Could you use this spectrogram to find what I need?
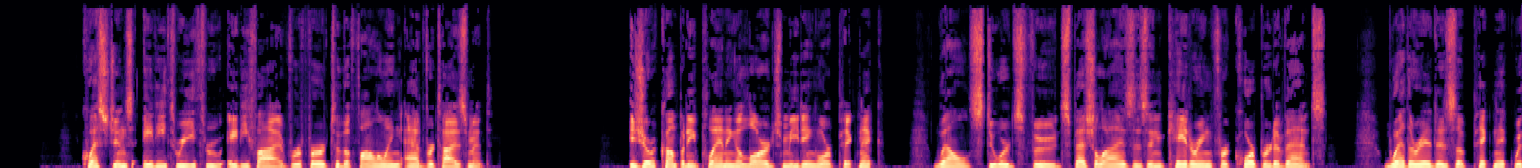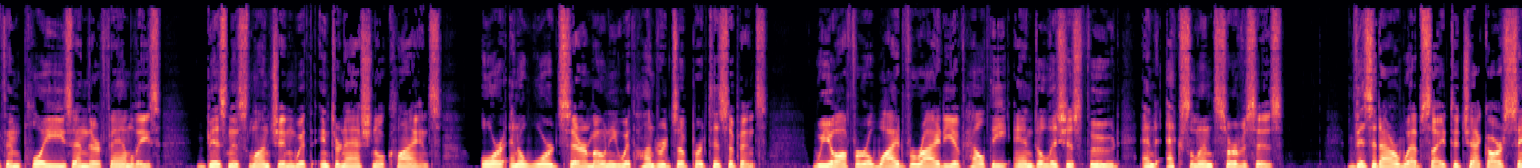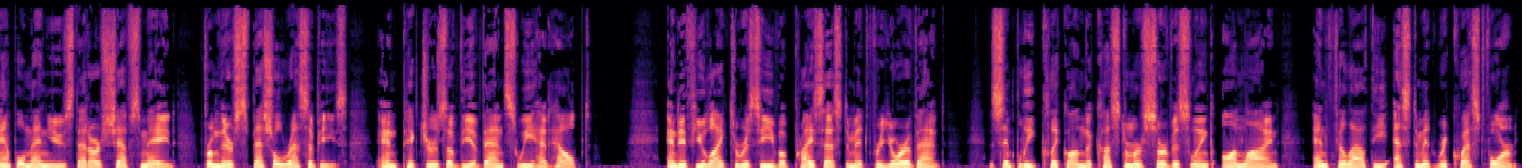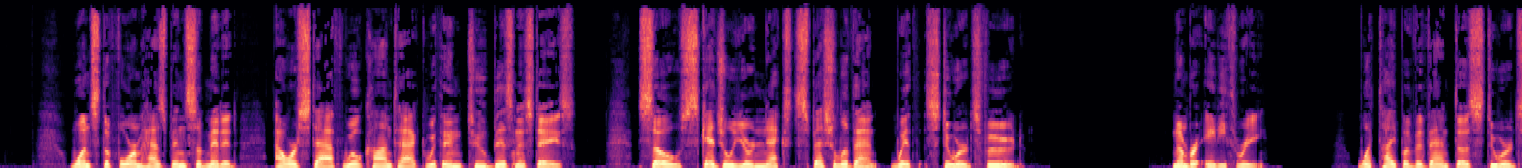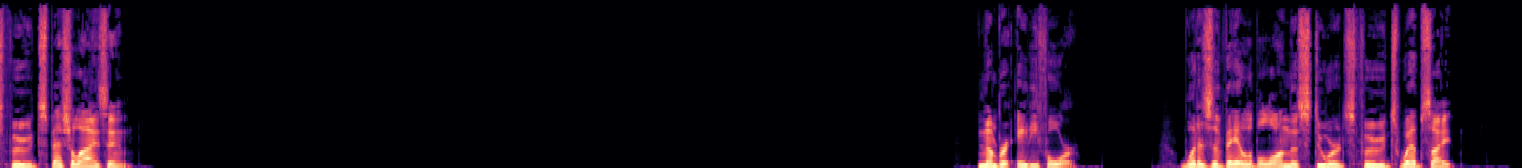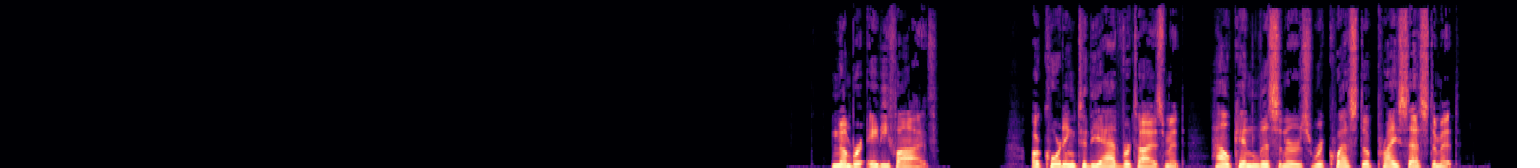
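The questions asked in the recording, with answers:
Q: What type of event does Stewards Food specialize in?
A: Corporate events

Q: What is available on the Stewards Foods website?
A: Sample menus and event pictures

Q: According to the advertisement, how can listeners request a price estimate?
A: By filling out an online form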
